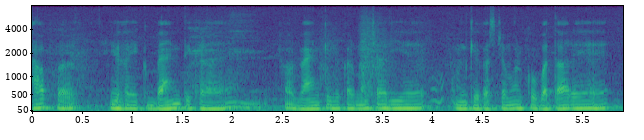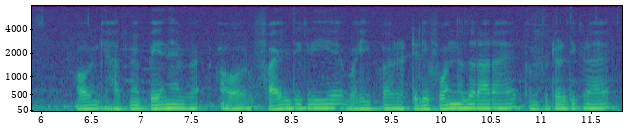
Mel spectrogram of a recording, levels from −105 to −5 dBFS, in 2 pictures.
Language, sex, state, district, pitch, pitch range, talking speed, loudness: Hindi, male, Bihar, Vaishali, 105 Hz, 100-115 Hz, 215 wpm, -35 LUFS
